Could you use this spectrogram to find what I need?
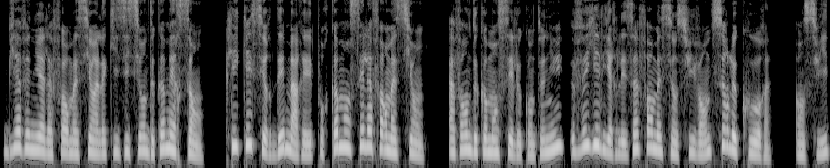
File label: Elearning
